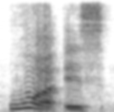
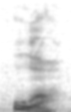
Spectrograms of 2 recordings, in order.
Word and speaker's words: Uhr: Everything that we put Ur, which is also funny because Ur, pronounced the same way but spelled UHR, is clock. Ur.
